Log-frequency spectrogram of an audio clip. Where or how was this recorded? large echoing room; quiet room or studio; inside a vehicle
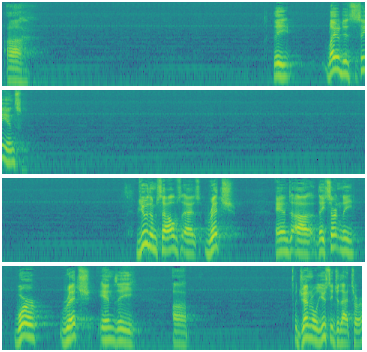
large echoing room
